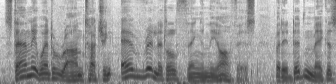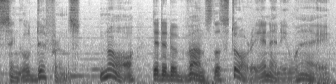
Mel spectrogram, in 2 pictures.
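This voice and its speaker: An actor playing a dry, ironic male narrator of a video game, telling the story in a measured, scripted way. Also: lowish voice, big pitch swings. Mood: wry. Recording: game audio with faint music.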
